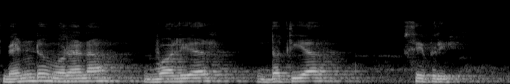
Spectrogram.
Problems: none marked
